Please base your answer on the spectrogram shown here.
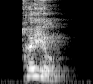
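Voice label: "truilhou", Breton; petit precis de prononciation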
